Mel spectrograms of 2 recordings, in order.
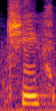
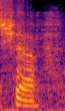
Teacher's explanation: We know that the first one, chief, was borrowed before the 16th century, and the second one, chef, after the 16th century, because we know that French underwent a sound shift in the meantime from the ch sound to the sh sound in that environment.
